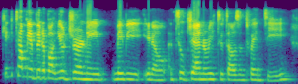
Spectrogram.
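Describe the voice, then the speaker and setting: A woman hosting a podcast, reading a scripted intro in a measured, earnest way, then asking interview questions. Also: a little high. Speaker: podcast host. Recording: dull lo-fi sound with faint music.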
